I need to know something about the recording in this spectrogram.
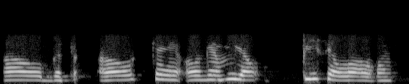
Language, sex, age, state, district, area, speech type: Tamil, male, 18-30, Tamil Nadu, Tirunelveli, rural, conversation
